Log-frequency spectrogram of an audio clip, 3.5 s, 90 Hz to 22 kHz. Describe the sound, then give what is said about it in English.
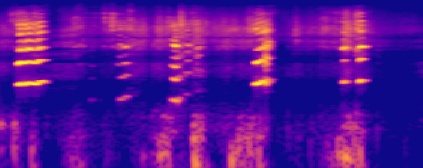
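Six baby Nanoxauruses, just run out of a cave, chirp excitedly up and down in a flurry of shrill, whistling squeaks, several short overlapping bursts rising and falling over a few seconds, fairly loud with no talking. “6 baby Nanoxauruses just ran out of the cave. They're chirping up and down excitedly.”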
